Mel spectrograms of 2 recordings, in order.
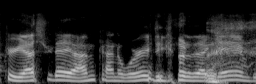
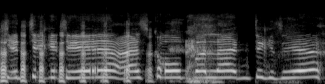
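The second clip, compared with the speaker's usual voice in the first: pushy ticket tout; 10 semitones higher than usual. Pretend. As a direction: hawk it like a stadium seller. Hawking tickets and beer.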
